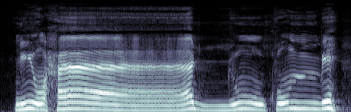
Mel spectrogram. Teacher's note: مد لازم كلمي مثقل، ومده ست حركات ولا ينقص عن ست حركات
